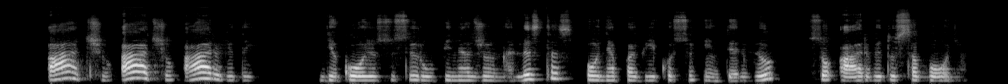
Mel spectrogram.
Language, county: Lithuanian, Kaunas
